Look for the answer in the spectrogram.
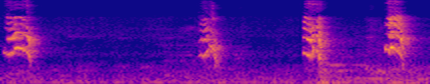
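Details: A talking parrot gives four brief, bright squawking notes with downward-curving harmonics, spaced irregularly: one at the start, one after a long gap, then two close together near the end.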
